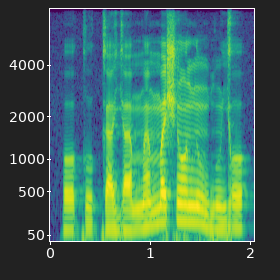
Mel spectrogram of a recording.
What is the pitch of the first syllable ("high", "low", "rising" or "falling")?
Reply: low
